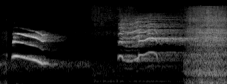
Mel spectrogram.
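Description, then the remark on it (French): Two owl calls in turn: first a tawny owl's loud, strained hoot that slides downward, then after a short pause a scops owl's steadier, slightly wavering call that fades into a breathy hiss. “Pour différencier le cri de la chouette hulotte qui est et le cri de hibou petit duc qui est.”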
